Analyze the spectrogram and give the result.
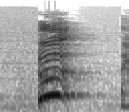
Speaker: and this is hiccup's part two just to let you know because i have hiccups again i don't even know why i have oh yeah cause i was laughing at the editing so anyway my hiccups are pretty bad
